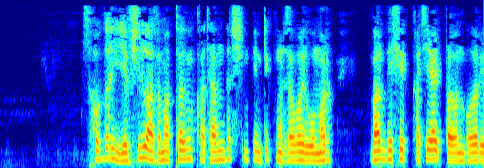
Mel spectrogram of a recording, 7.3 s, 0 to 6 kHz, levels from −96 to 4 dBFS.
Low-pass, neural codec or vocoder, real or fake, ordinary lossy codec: 5.4 kHz; codec, 16 kHz in and 24 kHz out, 0.6 kbps, FocalCodec, streaming, 2048 codes; fake; MP3, 24 kbps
